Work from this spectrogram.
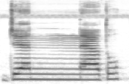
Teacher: نون مشدد ہے، غنہ کریں گے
